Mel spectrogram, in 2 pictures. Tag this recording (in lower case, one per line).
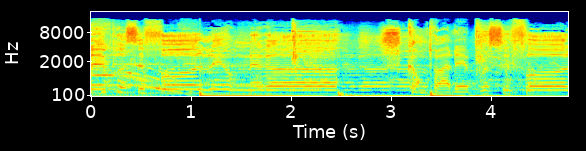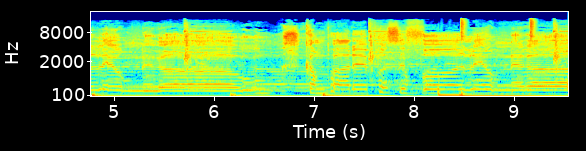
music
